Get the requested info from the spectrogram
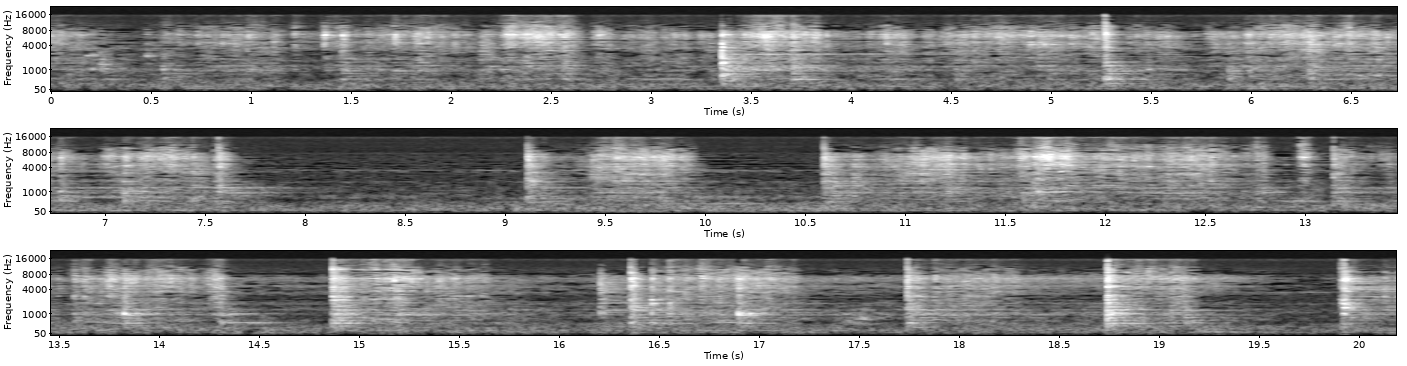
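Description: A metal spoon stirring simmering coconut milk in a metal pot, with irregular clinks and scrapes against the pot's sides and bottom. The stirring keeps the sugar and salt dissolving as it heats.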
